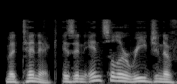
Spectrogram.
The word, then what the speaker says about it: Martinique: Martinique, French pronunciation, Matinic, is an insular region of France located in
